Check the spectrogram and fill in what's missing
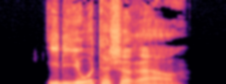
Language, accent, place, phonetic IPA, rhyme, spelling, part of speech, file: German, Germany, Berlin, [iˈdi̯oːtɪʃəʁɐ], -oːtɪʃəʁɐ, idiotischerer, adjective, De-idiotischerer.ogg
- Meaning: inflection of idiotisch: 1. strong/mixed nominative masculine singular comparative degree 2. strong genitive/dative feminine singular comparative degree 3. strong genitive plural comparative degree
